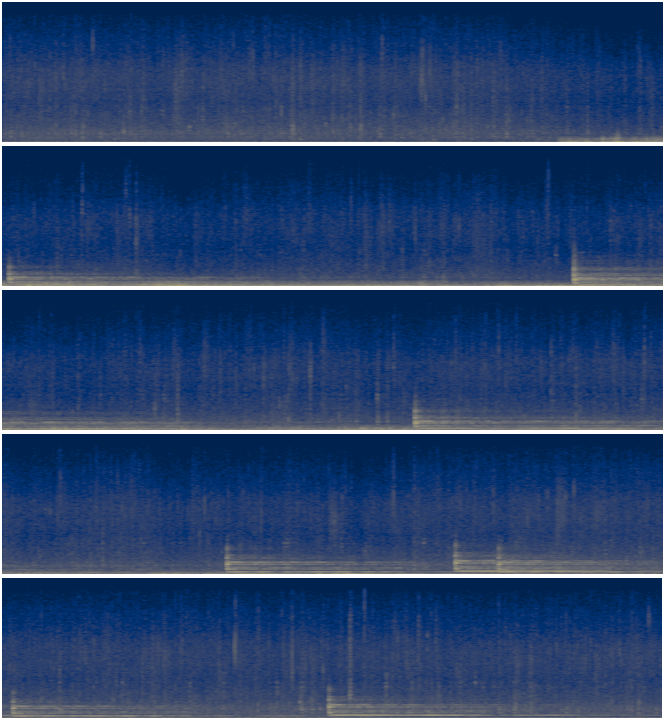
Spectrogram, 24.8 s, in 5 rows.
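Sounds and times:
thunderstorm: 4.2 - 24.6
Asian bells ringing: 5.0 - 8.0, 9.2 - 24.7.

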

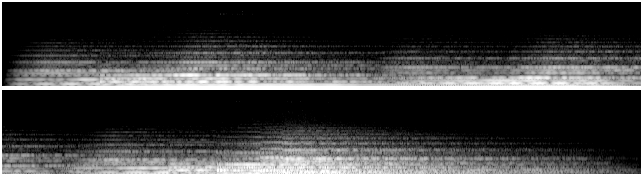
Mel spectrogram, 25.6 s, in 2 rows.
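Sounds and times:
ambient music: 0.3 - 24.6.

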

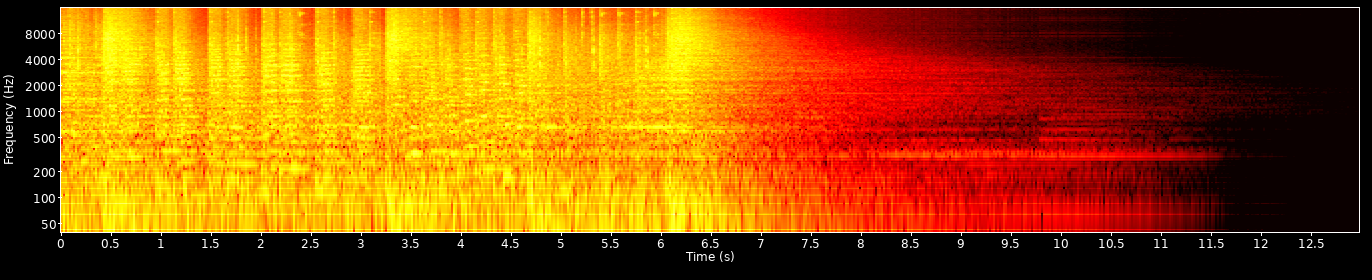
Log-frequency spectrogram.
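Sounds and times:
instrumental music: 0.0 - 7.8.

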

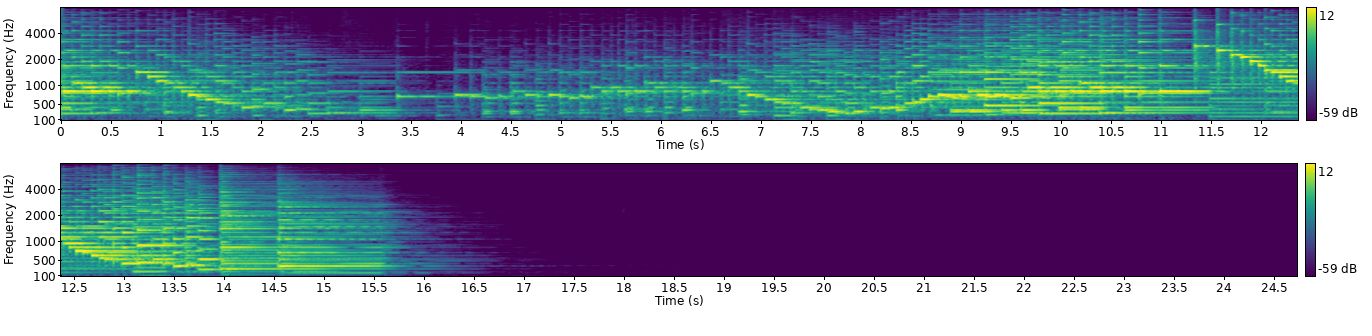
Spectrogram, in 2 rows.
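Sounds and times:
waltz in D flat major: 0.0 - 16.1.

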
